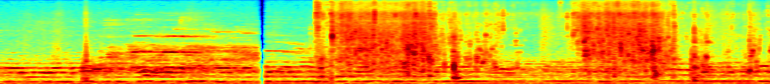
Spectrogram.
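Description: A rooster crowing, then water pouring from above into a plastic basin onto a rack of pork ribs, in two loud pours.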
